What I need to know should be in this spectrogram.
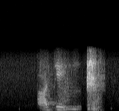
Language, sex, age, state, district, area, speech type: Hindi, female, 18-30, Madhya Pradesh, Narsinghpur, rural, conversation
